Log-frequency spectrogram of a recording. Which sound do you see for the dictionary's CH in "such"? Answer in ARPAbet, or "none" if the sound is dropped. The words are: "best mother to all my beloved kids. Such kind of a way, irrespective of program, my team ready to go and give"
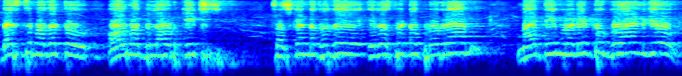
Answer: S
